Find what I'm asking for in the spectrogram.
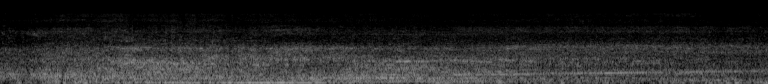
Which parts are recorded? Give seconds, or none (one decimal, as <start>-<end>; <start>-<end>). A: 0.0-4.3; 5.6-7.7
